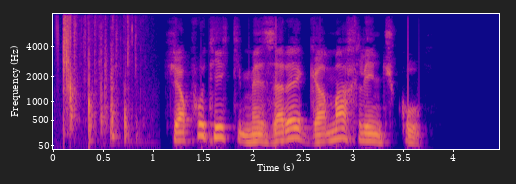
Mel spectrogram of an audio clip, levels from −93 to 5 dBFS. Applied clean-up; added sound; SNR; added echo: none; Shatter; 4 dB; none.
